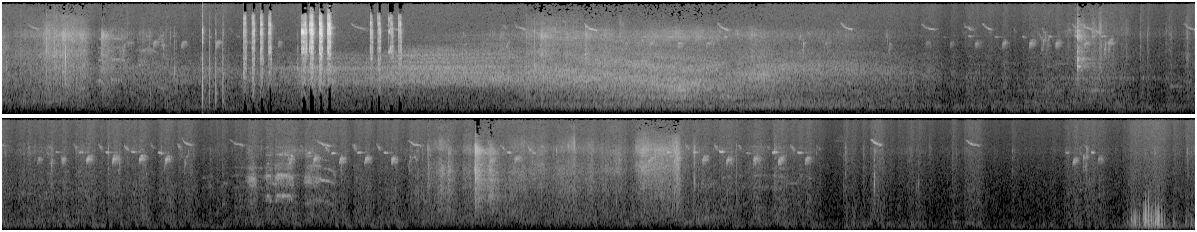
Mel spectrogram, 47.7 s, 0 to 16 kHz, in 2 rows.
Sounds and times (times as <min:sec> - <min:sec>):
Chirp, tweet: 0:02.2 - 0:08.0, 0:17.7 - 0:22.4, 0:23.3 - 0:29.0, 0:29.6 - 0:32.3, 0:36.8 - 0:41.6, 0:43.1 - 0:43.5, 0:45.1 - 0:46.0.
